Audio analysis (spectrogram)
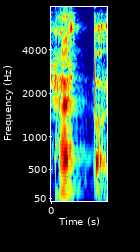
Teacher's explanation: Qoşa t olanda da birinci t olduğu kimi. İkinci t d-ya.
